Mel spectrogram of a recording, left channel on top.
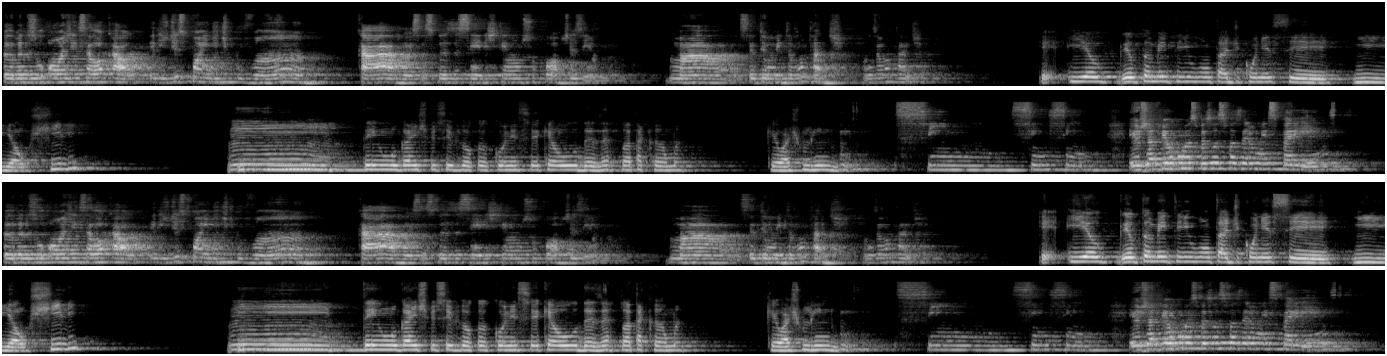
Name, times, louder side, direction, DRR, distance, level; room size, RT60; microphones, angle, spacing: voice 1, 0.0-3.1 3.6-6.0 6.6-9.2 16.1-17.4 22.2-22.3 22.8-27.2, left 1 dB, 60° left, 3.3 m, -22 dB
voice 2, 10.4-14.6 16.2-17.2 17.4-20.7 21.5-22.2, right 2 dB, 65° right, 1.0 m, -18 dB
30.0 x 25.0 x 5.9 m
head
